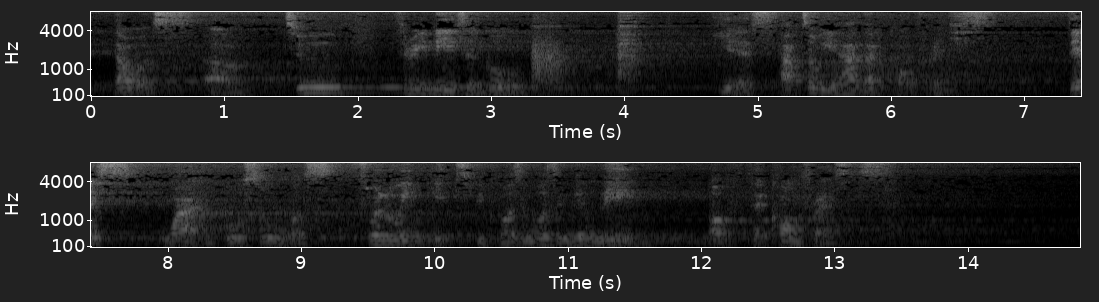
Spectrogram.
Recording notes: Preached at the TJOTLIMS Conference 2023 at the Love Arena, Accra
